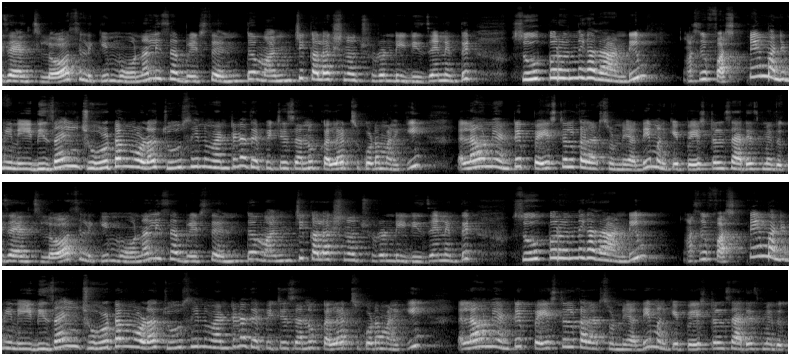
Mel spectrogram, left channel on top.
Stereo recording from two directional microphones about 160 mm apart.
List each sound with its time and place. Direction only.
0.0 s a woman's voice: 35° left (ahead or behind)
